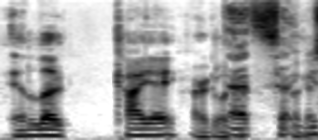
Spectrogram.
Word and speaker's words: Calle: heard of the paper right it's and look Calle or do that so you said it right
